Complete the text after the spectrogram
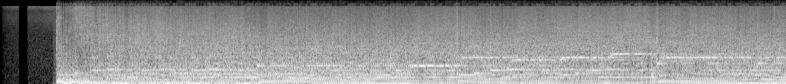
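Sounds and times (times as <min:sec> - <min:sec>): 
soothing music: 0:00.6 - 0:07.8.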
